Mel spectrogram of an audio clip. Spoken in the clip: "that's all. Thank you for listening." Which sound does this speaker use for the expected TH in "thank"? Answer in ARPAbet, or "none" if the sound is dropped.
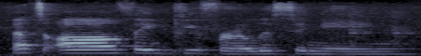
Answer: TH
